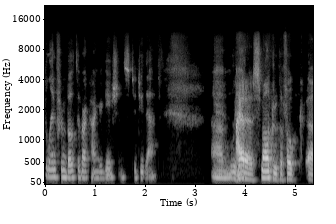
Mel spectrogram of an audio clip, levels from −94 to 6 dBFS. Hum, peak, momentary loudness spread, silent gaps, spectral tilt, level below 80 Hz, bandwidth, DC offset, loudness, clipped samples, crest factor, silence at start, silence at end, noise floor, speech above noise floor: none; -4 dBFS; 20 LU; none; -6 dB/octave; -68 dBFS; 11.5 kHz; under 0.1%; -25 LUFS; under 0.1%; 22 dB; 0 s; 0 s; -58 dBFS; 32 dB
